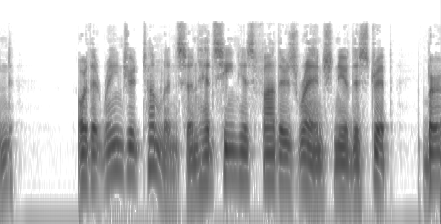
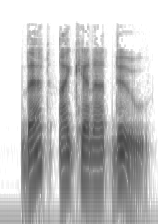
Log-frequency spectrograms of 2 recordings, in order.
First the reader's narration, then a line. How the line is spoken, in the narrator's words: Taylor said flatly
